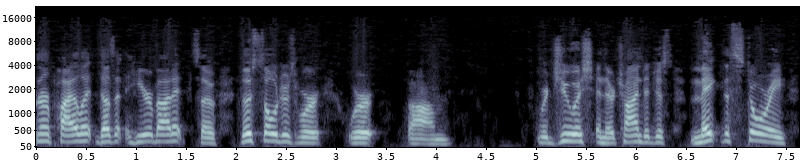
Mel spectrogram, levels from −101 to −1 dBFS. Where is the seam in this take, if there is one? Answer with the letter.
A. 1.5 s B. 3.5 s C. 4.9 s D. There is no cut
A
